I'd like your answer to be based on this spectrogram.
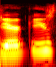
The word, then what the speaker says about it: Yerkes: And Walt was like, rhymes with turkeys, Yerkes turkeys.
